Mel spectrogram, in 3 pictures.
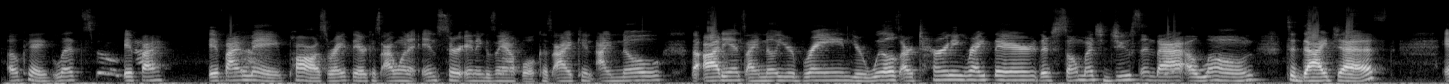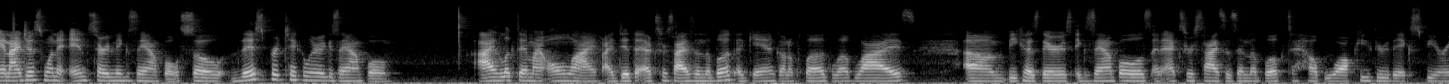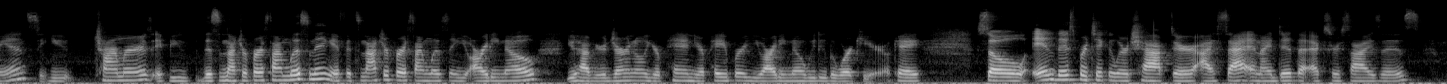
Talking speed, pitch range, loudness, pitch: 195 wpm, 155-185 Hz, -21 LUFS, 165 Hz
